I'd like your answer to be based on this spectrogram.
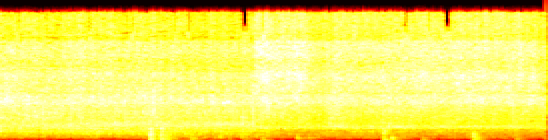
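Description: Small cubes of chicken frying in oil, with a steady close sizzle and hiss plus a few sharp spits and pops scattered through, no talking.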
